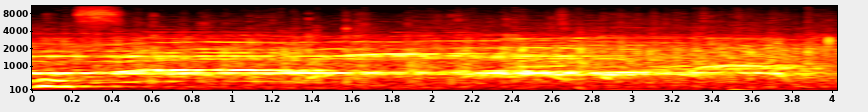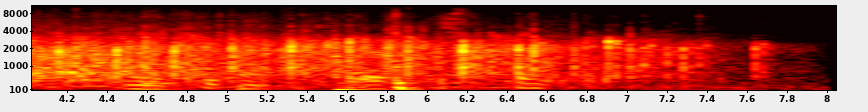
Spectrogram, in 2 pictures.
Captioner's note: applause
